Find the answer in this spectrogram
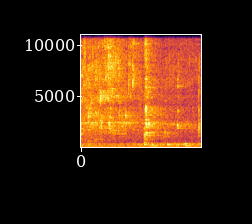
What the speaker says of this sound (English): I'm just gonna be filling this back up with water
